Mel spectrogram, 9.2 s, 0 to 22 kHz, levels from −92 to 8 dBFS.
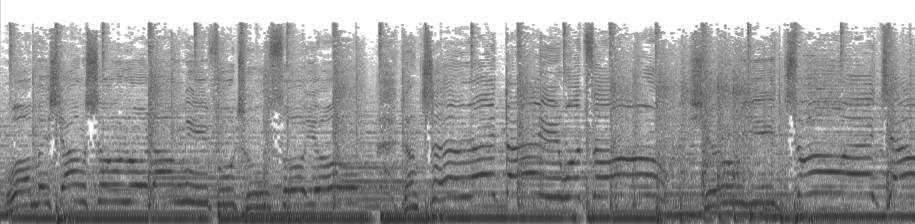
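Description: No technical faults can be heard anywhere in the clip. Nothing in the audio points to a problem in how it was captured, processed or delivered.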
